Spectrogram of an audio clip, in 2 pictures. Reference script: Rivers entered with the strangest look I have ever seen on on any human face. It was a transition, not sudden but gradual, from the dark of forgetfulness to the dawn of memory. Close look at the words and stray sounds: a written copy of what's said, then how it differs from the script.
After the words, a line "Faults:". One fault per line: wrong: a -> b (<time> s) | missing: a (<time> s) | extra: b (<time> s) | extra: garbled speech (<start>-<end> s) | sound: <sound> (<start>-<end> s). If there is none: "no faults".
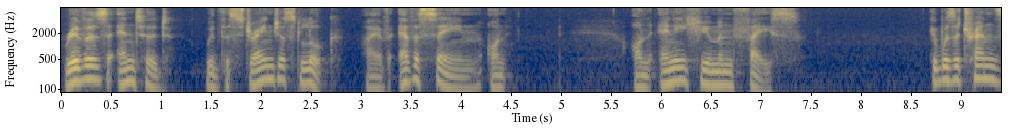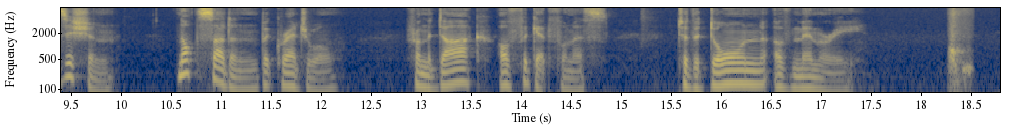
Rivers entered with the strangest look I have ever seen on on any human face. It was a transition, not sudden but gradual, from the dark of forgetfulness to the dawn of memory.
Faults:
sound: whoosh (18.3-18.5 s)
